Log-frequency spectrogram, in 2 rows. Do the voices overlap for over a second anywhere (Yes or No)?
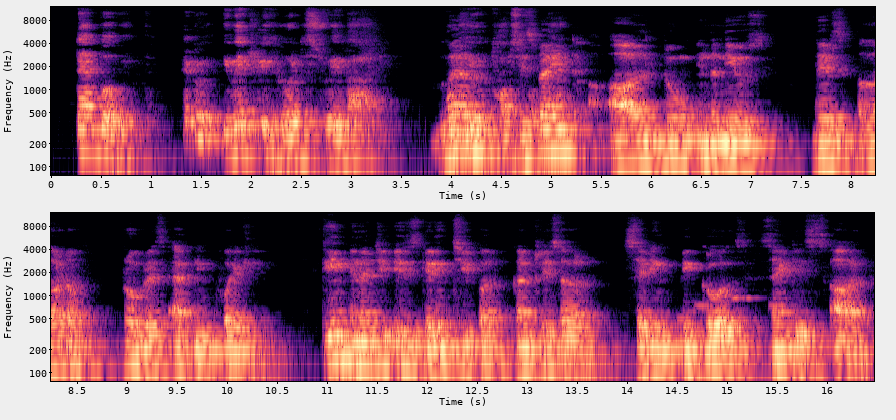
Yes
